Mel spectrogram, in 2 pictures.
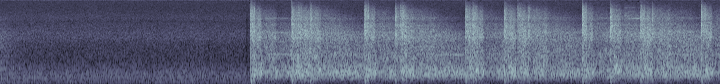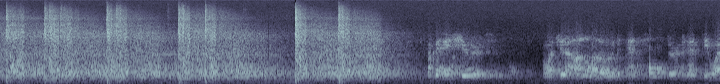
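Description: Handguns fired by several shooters at once on an indoor range: a ragged, overlapping string of echoing shots that starts about three seconds in and runs for about ten seconds before dying away.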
